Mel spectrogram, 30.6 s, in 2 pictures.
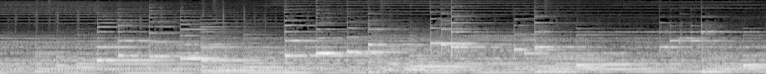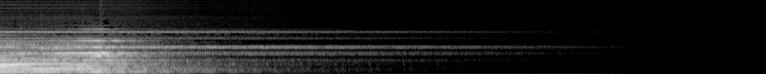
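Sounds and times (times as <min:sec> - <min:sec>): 
sad music: 0:00.0 - 0:19.8.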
